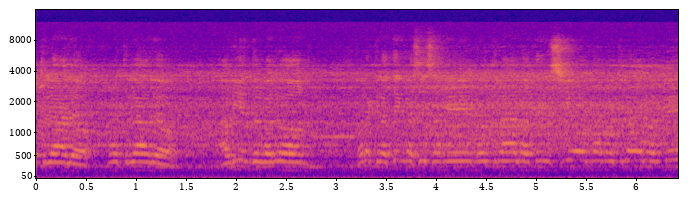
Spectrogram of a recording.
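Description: A man's voice giving football match commentary from the TV broadcast, talking in steady phrases and sounding thin, as from a speaker playing the match.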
